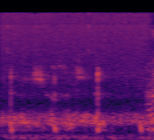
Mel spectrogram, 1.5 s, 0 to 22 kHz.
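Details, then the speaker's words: Fetal heartbeat played aloud from a pregnant woman: rapid, regular whooshing beats about 140 a minute over a steady hum. "I THINK THE HEARTBEAT IS THE MOST POWERFUL SOUND IN THE WORLD."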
